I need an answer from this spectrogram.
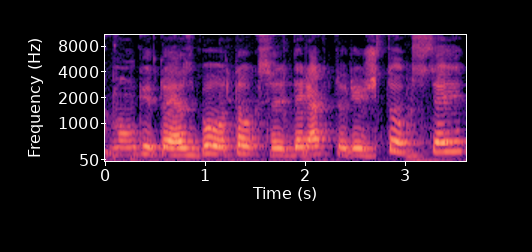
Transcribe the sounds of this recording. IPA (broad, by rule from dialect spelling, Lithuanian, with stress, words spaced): ˈmoːkʲiːtoːjɛs ˈbʊʋoː ˈtoːks dʲɪˈrʲæːktoːrʲʊɪ ˈʃʲɪtoːksɐɪ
